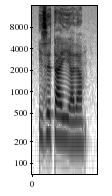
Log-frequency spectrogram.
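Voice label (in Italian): "isetaiat", lingua sarda, fem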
